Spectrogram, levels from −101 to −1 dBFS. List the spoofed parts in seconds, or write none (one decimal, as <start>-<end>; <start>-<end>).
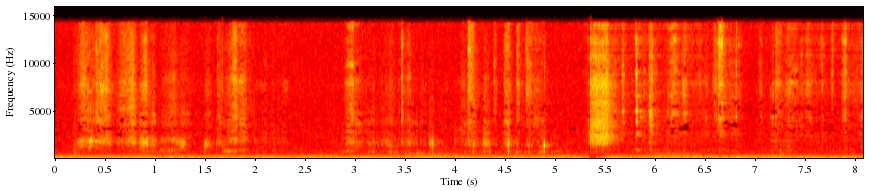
5.3-6.5; 7.3-8.1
